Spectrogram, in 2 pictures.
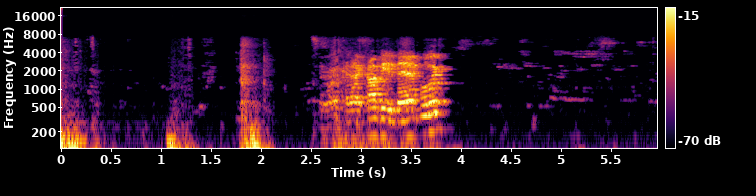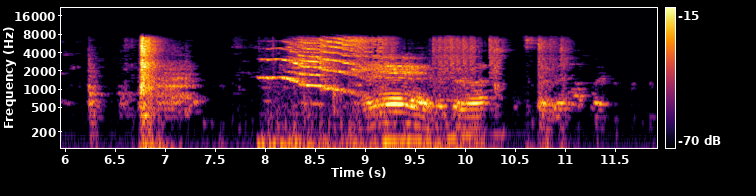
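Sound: door being closed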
